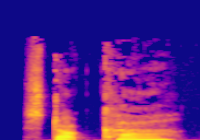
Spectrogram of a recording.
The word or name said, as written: stockcar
